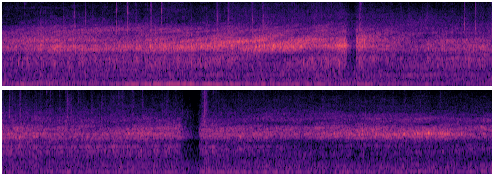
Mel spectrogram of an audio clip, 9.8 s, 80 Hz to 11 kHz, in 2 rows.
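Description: Sound decoder in an N scale VIA Rail FPA-4 model diesel locomotive playing its diesel engine sound through the model's small onboard speaker as the train runs, a steady running sound that cuts out briefly twice.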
